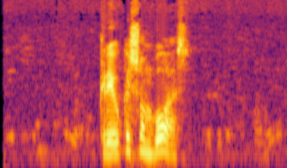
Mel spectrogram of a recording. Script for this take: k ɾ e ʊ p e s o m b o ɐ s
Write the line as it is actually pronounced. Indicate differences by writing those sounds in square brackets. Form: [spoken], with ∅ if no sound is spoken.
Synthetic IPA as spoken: k ɾ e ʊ [k] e s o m b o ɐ s

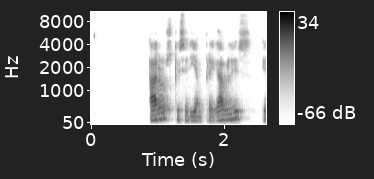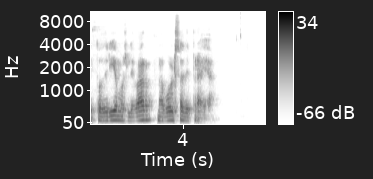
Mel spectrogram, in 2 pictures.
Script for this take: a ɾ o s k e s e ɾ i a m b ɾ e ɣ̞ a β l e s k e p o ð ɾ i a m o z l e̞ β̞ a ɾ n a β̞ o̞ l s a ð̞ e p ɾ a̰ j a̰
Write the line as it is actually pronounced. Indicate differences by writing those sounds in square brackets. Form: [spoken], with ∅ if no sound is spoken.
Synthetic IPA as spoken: a ɾ o s k e s e ɾ i a m [p] ɾ e ɣ̞ a β l e s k e p o ð ɾ i a m o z l e̞ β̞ a ɾ n a β̞ o̞ l s a ð̞ e p ɾ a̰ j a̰

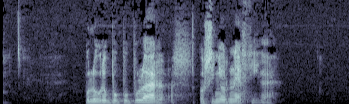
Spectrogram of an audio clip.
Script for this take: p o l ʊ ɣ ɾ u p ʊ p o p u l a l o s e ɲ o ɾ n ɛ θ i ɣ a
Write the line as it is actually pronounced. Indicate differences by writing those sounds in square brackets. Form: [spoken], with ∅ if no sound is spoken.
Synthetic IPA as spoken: p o l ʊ ɣ ɾ u p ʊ p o p u l a [ɾ] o s e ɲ o ɾ n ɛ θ i ɣ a

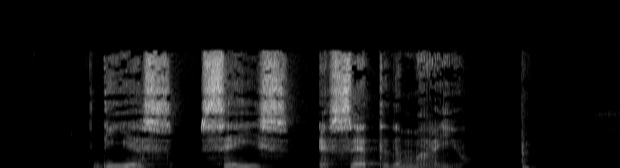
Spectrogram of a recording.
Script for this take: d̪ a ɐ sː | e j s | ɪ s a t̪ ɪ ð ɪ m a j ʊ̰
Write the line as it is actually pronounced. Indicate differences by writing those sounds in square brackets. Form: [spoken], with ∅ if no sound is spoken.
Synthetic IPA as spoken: d̪ [i] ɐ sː | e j s | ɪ s [ɛ] t̪ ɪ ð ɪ m a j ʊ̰

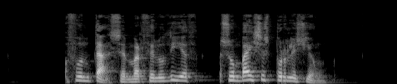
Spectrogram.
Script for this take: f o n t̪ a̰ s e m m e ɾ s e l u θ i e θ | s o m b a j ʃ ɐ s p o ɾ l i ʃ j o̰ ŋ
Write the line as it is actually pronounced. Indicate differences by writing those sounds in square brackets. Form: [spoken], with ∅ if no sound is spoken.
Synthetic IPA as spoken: f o n t̪ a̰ s e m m [a] ɾ [θ] e l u [ð] i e θ | s o m b a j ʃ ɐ s p o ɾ l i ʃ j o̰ ŋ

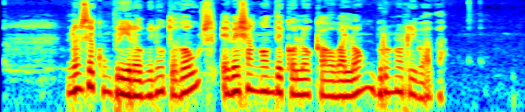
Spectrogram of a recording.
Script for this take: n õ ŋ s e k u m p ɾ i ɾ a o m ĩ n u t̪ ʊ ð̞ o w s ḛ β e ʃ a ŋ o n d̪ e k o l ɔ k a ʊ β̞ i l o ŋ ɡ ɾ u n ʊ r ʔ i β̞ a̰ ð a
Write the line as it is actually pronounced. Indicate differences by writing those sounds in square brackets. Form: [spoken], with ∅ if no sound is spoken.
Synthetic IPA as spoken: n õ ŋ s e k u m p ɾ i ɾ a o m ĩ n u t̪ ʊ ð̞ o w s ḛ β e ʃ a ŋ o n d̪ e k o l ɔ k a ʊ β̞ [a] l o ŋ [b] ɾ u n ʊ r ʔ i β̞ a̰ ð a

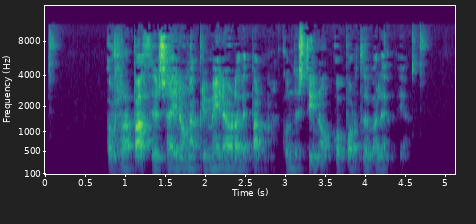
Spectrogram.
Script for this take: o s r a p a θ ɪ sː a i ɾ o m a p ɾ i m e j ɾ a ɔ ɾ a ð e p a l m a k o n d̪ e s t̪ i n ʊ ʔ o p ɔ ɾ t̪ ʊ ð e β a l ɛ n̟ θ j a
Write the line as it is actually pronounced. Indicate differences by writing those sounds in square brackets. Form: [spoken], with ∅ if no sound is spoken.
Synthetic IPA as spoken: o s r a p a θ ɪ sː a i ɾ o [ŋ] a p ɾ i m e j ɾ a ɔ ɾ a ð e p a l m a k o n d̪ e s t̪ i n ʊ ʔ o p ɔ ɾ t̪ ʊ ð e β a l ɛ n̟ θ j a

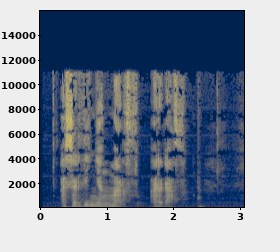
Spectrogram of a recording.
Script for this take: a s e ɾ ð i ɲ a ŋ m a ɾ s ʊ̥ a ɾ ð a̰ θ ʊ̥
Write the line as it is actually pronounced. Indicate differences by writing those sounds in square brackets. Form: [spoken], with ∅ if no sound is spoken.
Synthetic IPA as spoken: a s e ɾ ð i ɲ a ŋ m a ɾ [θ] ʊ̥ a ɾ [ɣ] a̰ θ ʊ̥

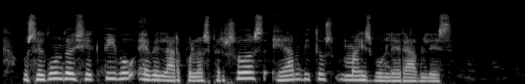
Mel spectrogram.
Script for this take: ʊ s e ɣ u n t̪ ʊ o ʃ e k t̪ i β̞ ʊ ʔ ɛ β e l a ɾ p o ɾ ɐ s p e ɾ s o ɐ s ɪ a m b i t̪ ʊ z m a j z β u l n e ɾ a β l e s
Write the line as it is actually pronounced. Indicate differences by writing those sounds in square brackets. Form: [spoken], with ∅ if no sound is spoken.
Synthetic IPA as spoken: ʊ s e ɣ u n [d̪] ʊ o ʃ e k t̪ i β̞ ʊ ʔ ɛ β e l a ɾ p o [l] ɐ s p e ɾ s o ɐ s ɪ a m b i t̪ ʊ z m a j z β u l n e ɾ a β l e s

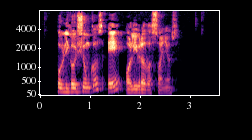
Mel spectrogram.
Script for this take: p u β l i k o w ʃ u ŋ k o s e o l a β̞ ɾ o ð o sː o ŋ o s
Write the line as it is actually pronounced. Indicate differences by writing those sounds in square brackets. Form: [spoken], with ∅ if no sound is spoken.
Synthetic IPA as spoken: p u β l i k o w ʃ u ŋ k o s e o l [i] β̞ ɾ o ð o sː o [ɲ] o s

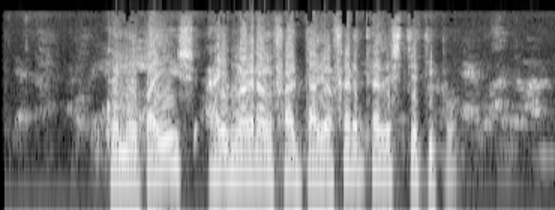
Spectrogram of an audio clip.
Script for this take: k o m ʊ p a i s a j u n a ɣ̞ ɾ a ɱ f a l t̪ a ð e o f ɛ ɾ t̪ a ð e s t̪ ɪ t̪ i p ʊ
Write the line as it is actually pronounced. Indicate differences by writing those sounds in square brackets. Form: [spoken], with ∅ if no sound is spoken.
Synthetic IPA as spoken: k o m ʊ p a i s a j u [ŋ] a ɣ̞ ɾ a ɱ f a l t̪ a ð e o f ɛ ɾ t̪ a ð e s t̪ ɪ t̪ i p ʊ

